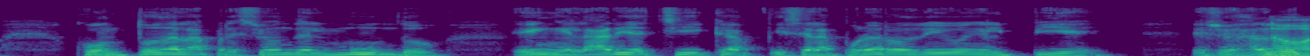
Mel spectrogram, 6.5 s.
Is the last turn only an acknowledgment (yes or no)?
yes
